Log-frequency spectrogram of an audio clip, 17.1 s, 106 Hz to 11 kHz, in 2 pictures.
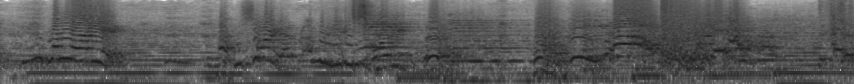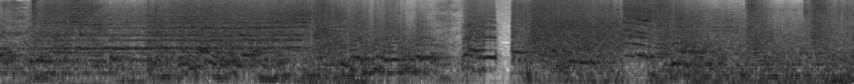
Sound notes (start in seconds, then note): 6.6 gunshot; 7.2 Merce yelps; 13.6 Eric and Alfredo grunting; 13.7 gunshot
